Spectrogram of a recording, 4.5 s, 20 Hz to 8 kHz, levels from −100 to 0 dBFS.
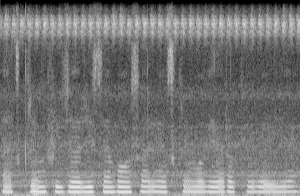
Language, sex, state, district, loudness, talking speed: Hindi, female, Chhattisgarh, Raipur, -14 LUFS, 145 wpm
